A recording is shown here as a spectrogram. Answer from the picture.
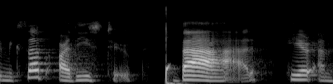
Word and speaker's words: bär: So if you forget the two dots, or if you pronounce this as an A, then you're saying bar. In Swedish, we say bar.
